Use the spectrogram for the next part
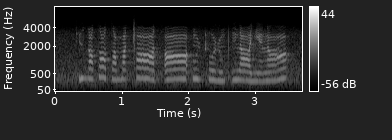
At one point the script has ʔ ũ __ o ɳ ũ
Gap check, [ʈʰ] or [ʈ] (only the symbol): ʈʰ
